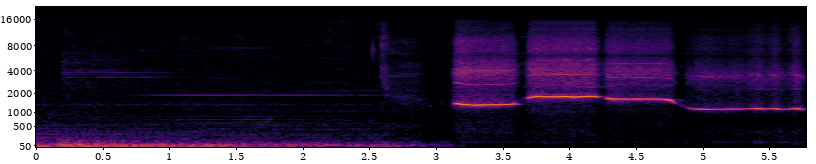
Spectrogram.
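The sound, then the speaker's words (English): A person whistles a short four-note tune, the Hunger Games whistle, the clear tones rising, holding, then dropping, after a few seconds of low background rumble. No one speaks. “That was supposed to be the Hunger Games whistle.”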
